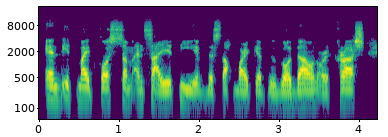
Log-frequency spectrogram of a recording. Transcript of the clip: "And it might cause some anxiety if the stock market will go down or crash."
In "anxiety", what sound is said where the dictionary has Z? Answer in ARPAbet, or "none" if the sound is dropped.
S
